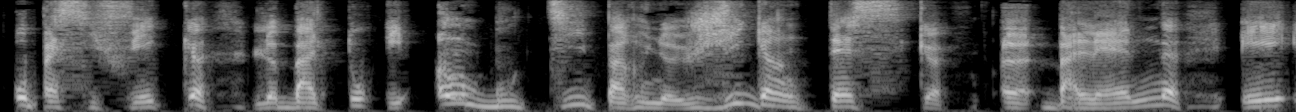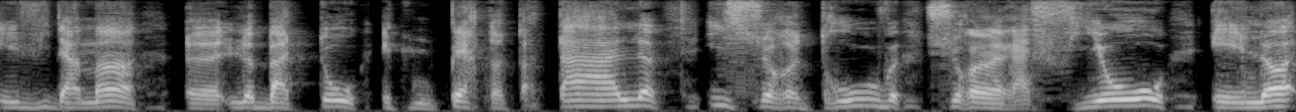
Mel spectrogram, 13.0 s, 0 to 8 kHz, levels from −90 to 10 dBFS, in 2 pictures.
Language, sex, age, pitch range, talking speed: French, male, 60-79, 140-190 Hz, 130 wpm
